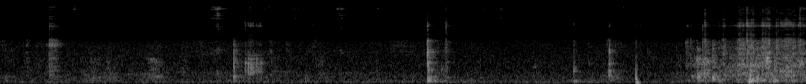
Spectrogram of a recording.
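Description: A sewing machine stitches a child's umbrella frock: scattered clicks and handling taps, then a steady run of the needle building toward the end, close and fairly quiet.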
